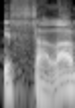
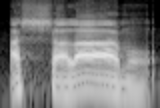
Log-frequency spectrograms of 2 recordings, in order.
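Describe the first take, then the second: First: The word begins with an i vowel. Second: The word begins with an a vowel. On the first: The speaker calls it wrong. "Tidak issalam" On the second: The speaker calls it right. "tapi assalamu"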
